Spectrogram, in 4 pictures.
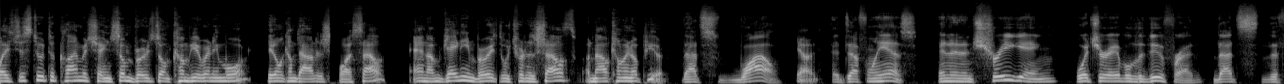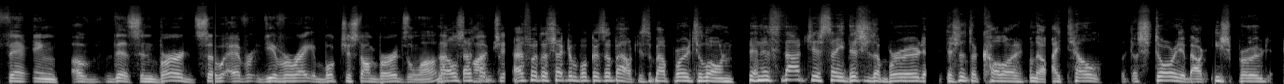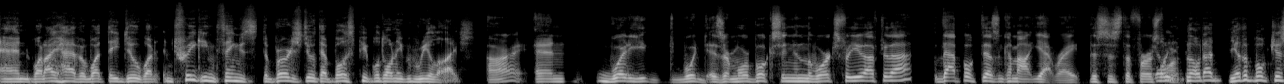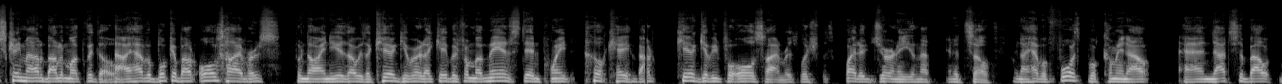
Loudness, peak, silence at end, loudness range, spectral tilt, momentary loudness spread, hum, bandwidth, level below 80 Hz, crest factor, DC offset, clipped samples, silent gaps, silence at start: -23 LUFS; -10 dBFS; 0.15 s; 3 LU; -5.5 dB/octave; 6 LU; none; 17 kHz; -58 dBFS; 14 dB; under 0.1%; under 0.1%; none; 0 s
